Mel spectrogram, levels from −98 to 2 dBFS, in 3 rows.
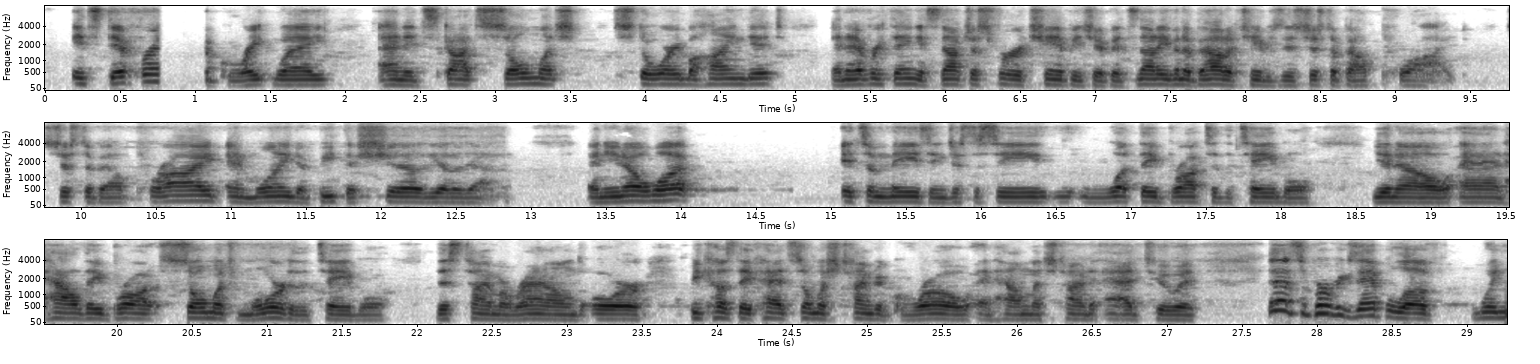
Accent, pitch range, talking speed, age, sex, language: American, 125-150 Hz, 205 wpm, 30-49, male, English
